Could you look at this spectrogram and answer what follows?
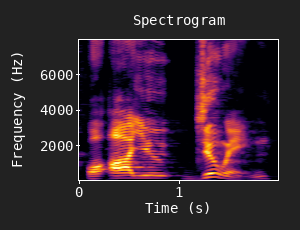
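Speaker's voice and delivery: slow, loud, drawn-out question; slow demo question. Shown as a demonstration. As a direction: lay each word out slowly. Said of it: "Let me give you doing".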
